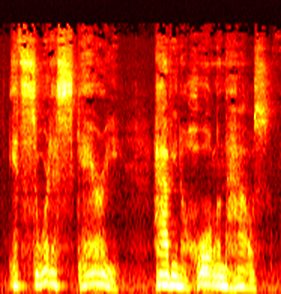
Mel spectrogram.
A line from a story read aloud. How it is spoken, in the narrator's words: Beezus whispered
